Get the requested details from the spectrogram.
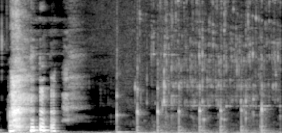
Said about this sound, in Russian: Э, капли падают прямо на новую скатерть. Вот ее боевое крещение.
